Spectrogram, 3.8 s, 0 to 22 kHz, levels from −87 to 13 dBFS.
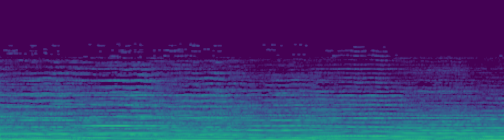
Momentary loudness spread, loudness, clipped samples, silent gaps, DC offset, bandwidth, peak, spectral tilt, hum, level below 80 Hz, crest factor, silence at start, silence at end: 3 LU; -25 LUFS; under 0.1%; none; 0.7%; 13 kHz; -12 dBFS; -5 dB/octave; none; -64 dBFS; 12 dB; 0 s; 0 s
